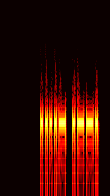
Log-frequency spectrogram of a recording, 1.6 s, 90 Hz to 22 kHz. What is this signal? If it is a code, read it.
Morse code, heard as a keyed tone, about 36 wpm, 700 Hz. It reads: 4 P
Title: Single-Letter Single-Number 35wpm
